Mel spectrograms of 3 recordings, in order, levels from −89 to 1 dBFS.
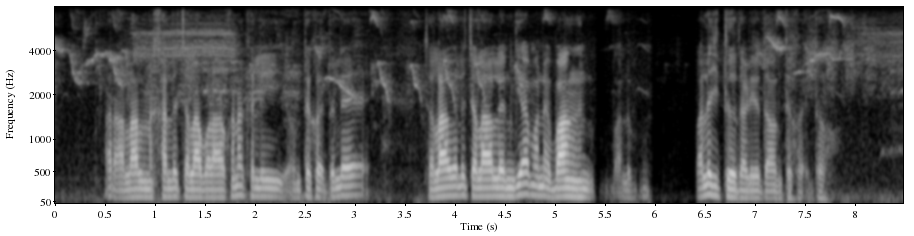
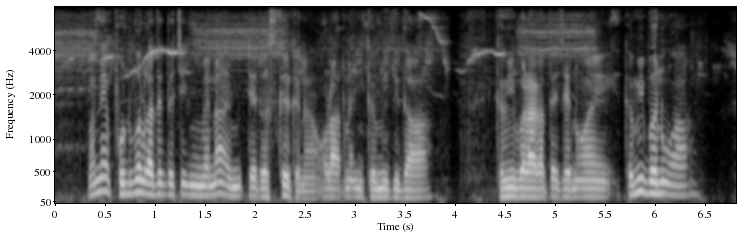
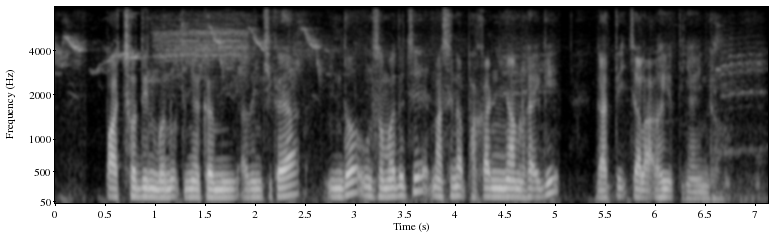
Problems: none marked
